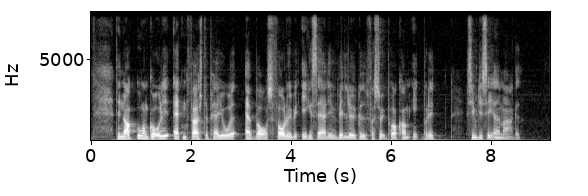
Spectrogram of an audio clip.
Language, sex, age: Danish, male, 34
